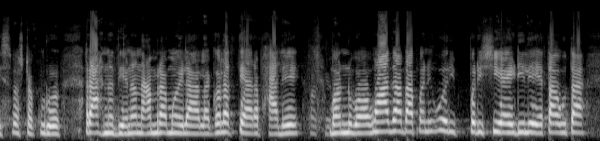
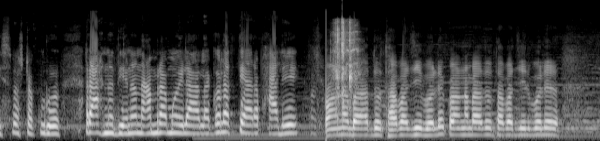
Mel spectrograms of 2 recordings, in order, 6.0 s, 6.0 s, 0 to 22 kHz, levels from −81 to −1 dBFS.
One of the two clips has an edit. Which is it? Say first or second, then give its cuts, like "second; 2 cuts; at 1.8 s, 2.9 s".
second; 1 cut; at 3.3 s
